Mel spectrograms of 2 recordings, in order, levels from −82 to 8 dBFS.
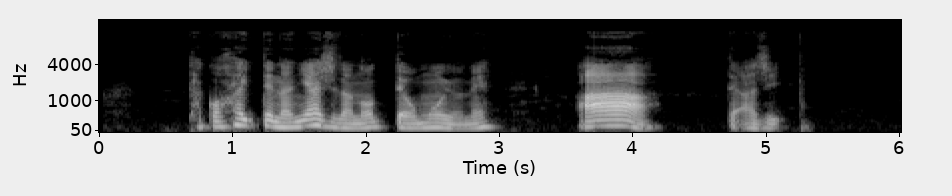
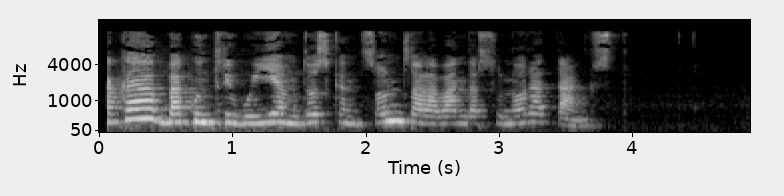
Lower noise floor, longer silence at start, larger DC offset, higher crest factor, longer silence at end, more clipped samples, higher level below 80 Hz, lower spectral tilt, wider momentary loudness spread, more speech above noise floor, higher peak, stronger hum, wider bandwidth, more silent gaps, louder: first, -76 dBFS vs -64 dBFS; first, 0.7 s vs 0.05 s; neither; about the same, 22 dB vs 18 dB; second, 0.9 s vs 1.05 s; neither; first, -52 dBFS vs -60 dBFS; first, -7.5 dB/octave vs -3.5 dB/octave; about the same, 19 LU vs 17 LU; first, 57 dB vs 46 dB; about the same, 0 dBFS vs 0 dBFS; neither; about the same, 11.5 kHz vs 11.5 kHz; neither; about the same, -19 LUFS vs -18 LUFS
